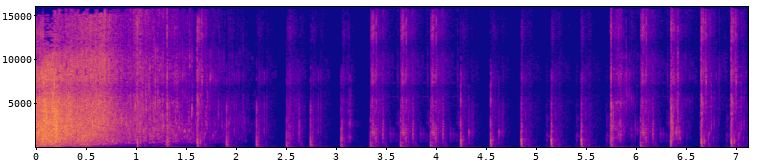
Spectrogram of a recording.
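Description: Footsteps tap steadily and quickly on stone.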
